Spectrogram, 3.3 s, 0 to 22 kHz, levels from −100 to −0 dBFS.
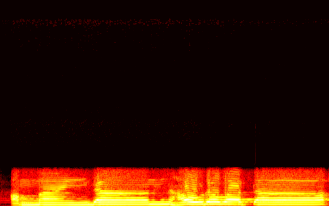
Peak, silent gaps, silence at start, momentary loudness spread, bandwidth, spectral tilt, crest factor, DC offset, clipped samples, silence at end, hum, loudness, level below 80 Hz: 0 dBFS; none; 0.1 s; 6 LU; 4.1 kHz; -12 dB/octave; 12 dB; under 0.1%; under 0.1%; 0 s; none; -12 LUFS; -56 dBFS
